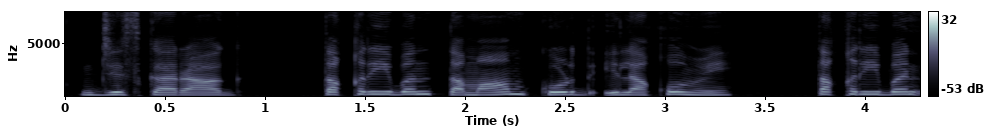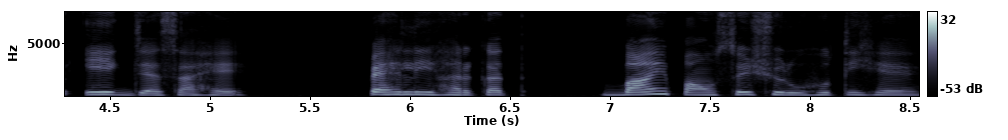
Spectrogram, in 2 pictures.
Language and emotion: Urdu, neutral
